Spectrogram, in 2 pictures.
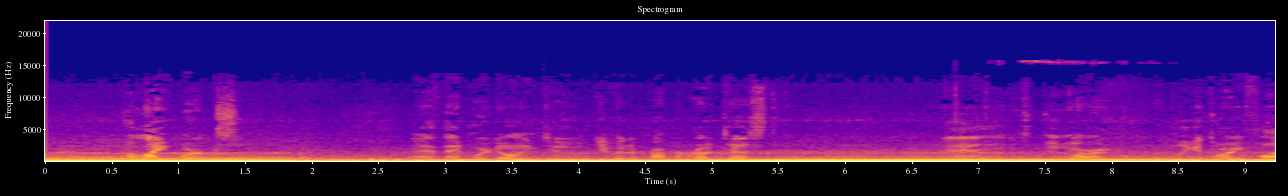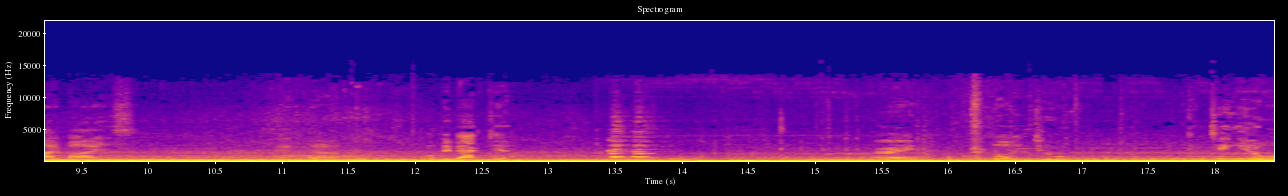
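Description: Ferrari 365 GTC/4's V12 engine pulling the car along, heard from inside the cabin. Its pitch drops at a gearchange about two seconds in, climbs slowly, dips again later and rises once more near the end.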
